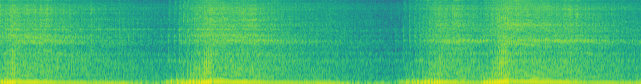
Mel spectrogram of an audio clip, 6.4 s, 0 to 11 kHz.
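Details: Honda CBF125 single-cylinder revved twice: thump with sharp puffing and ticking from an exhaust leak at the cylinder head exhaust port; the one-time-use seal there needs replacing.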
